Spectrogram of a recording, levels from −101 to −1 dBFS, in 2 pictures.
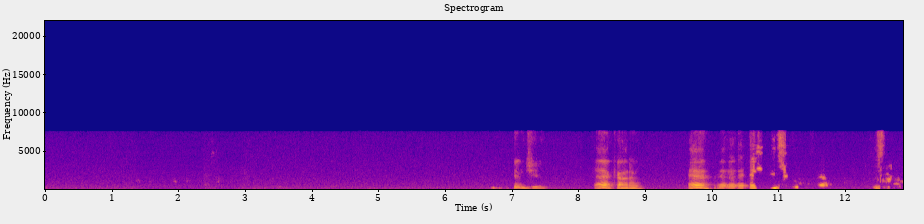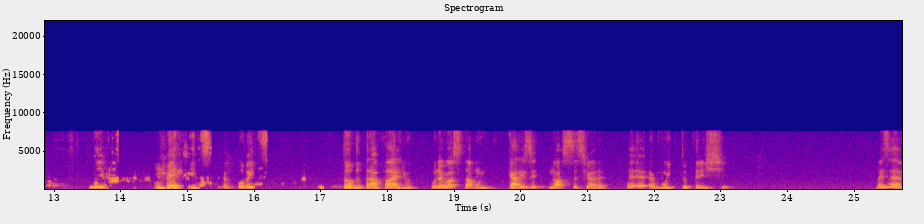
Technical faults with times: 10.64-12.91 speech suppressed in double talk
10.67-11.03 other side's voice leaking through
12.49-14.12 other side's voice leaking through
13.53-17.24 speech suppressed in double talk
14.93-15.38 other side's voice leaking through
16.00-16.47 other side's voice leaking through
17.29-17.33 other side's voice leaking through

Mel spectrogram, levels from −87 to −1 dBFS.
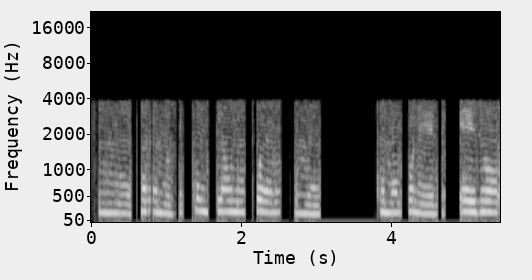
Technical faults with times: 0.00-5.46 low bit depth without dither
0.00-5.46 RealAudio 14.4 codec

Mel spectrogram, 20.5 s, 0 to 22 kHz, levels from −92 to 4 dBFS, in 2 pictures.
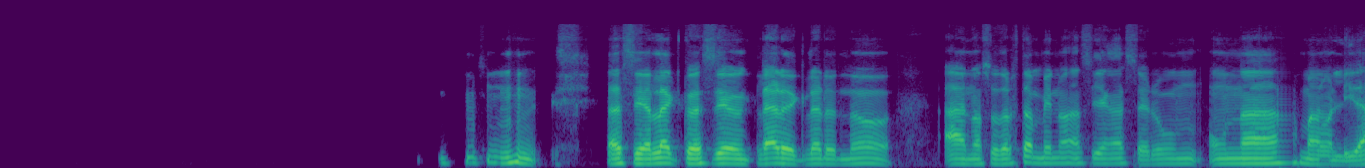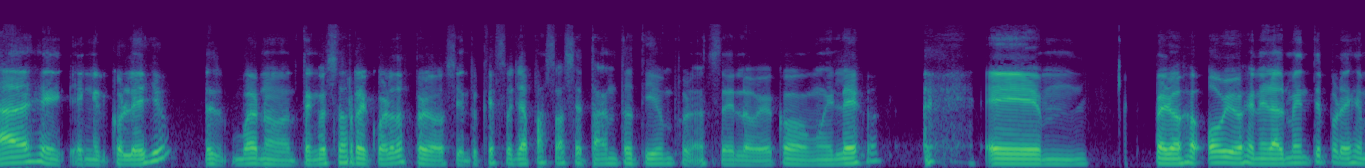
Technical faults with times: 9.59-9.71 short stall from a late packet
9.85-9.88 short concealed packet loss
10.11-16.09 call bitrate drop
13.11-14.10 jitter buffer speed-up

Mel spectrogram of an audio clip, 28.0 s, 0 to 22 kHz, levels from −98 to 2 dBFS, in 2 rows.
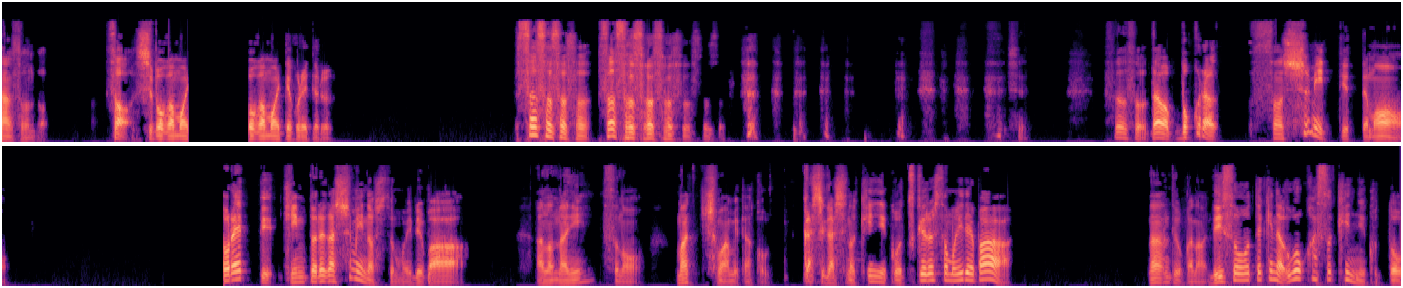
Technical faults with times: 1.86-2.77 stream reconnect
15.62-16.22 stream reconnect

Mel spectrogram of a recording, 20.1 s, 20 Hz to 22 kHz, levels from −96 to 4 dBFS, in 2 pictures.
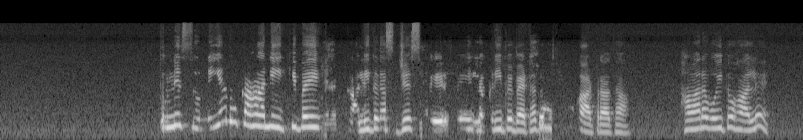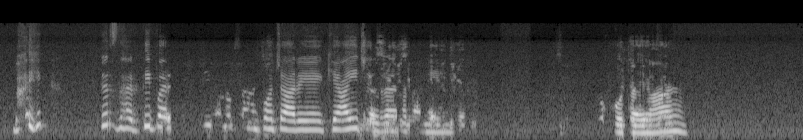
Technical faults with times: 4.01-6.78 other side's voice leaking through
4.19-7.26 speech suppressed in double talk
12.08-18.15 speech suppressed in double talk
12.64-15.99 other side's voice leaking through

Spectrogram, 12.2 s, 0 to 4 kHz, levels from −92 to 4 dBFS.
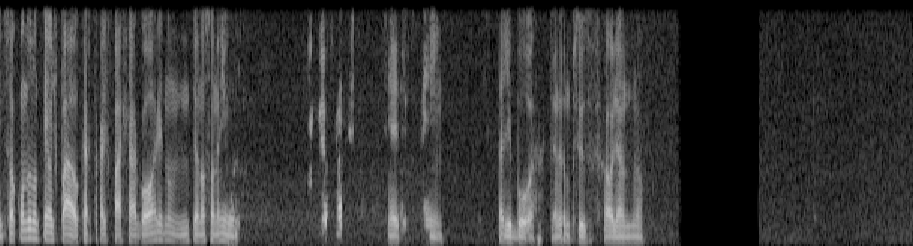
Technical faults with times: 3.03-3.25 speech suppressed in double talk
3.11-3.57 other side's voice leaking through
3.74-5.74 speech suppressed in double talk
5.34-5.38 other side's voice leaking through
6.46-6.51 other side's voice leaking through
9.04-10.14 call audio freeze
10.86-10.91 other side's voice leaking through

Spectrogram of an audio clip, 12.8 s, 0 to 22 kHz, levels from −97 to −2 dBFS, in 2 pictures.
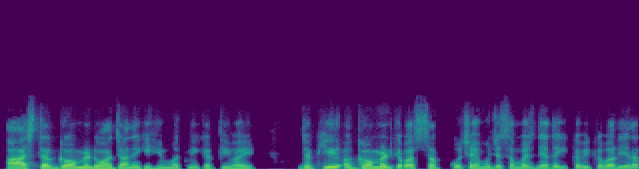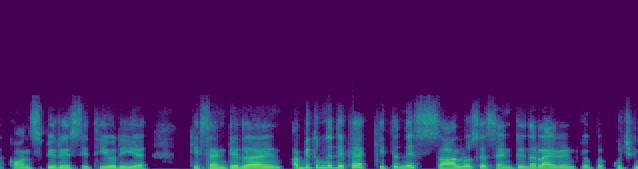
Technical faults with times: none

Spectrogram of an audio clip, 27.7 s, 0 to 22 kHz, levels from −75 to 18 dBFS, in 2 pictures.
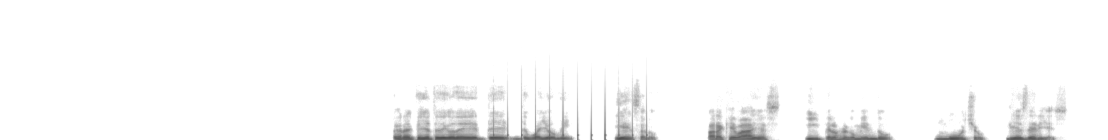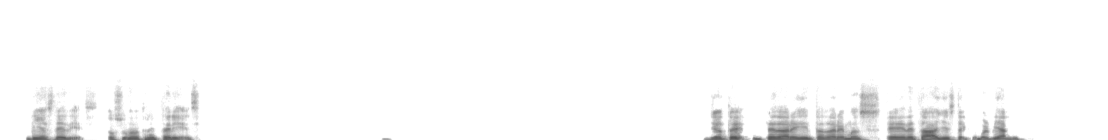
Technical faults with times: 6.17-8.09 train of clicks

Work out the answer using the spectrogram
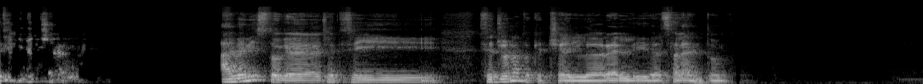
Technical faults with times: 6.17-7.41 repeated stalls (stutter)

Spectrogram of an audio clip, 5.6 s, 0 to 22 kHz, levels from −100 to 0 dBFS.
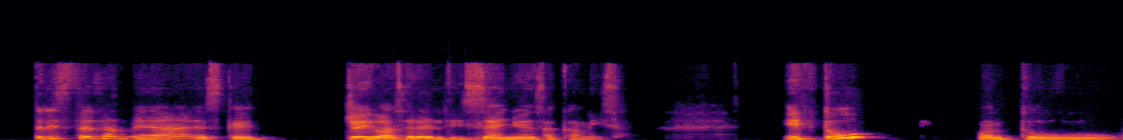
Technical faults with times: none

